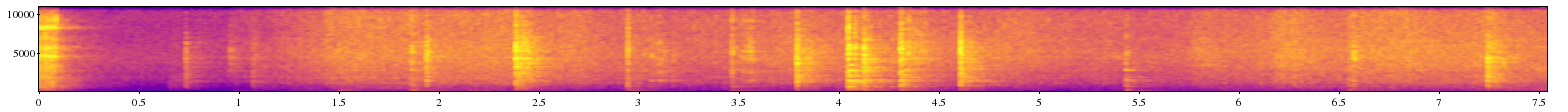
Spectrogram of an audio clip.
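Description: Peppers stir-frying in a hot pan with scallions and ginger, a steady sizzle broken by repeated sharp scraping and tossing strokes, close and fairly loud.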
